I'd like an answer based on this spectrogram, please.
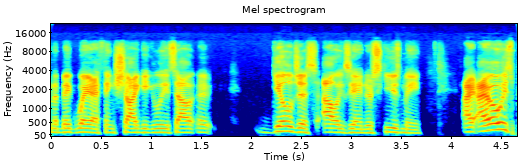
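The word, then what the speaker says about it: Gilgeous-Alexander: I think Gilgis Alexander, excuse me. I always mispronounce that guy's name, and I got to stop doing that. Shai Gilgis Alexander.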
